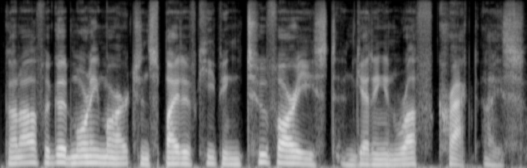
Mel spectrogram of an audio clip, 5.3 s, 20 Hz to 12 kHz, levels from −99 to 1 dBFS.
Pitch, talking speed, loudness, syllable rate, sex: 115 Hz, 215 wpm, -18 LUFS, 5.0 syllables/s, male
